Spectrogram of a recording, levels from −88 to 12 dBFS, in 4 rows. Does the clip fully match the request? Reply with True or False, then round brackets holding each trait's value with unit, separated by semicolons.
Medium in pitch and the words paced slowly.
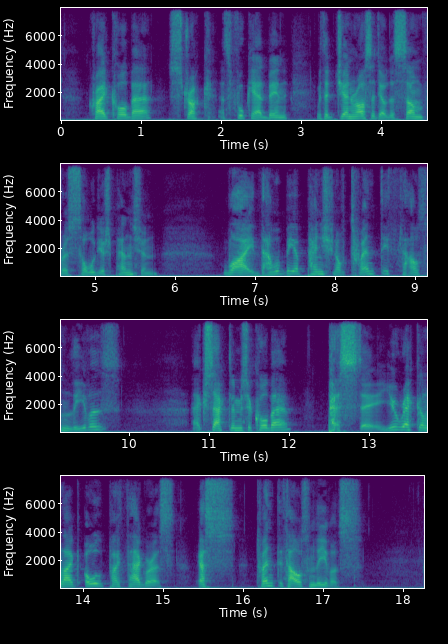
True (155 Hz; 130 wpm)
